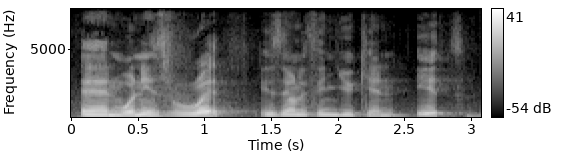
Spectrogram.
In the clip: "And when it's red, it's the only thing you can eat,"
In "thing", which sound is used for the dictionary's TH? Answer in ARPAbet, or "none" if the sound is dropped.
TH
